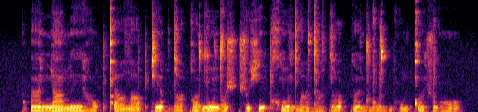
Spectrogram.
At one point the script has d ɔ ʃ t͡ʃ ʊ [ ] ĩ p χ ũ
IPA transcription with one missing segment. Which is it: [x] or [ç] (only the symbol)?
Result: ç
